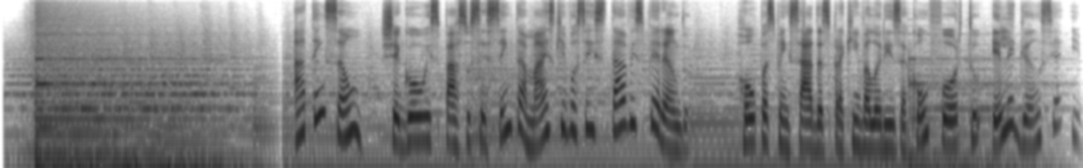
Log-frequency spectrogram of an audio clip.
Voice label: Vinheta comercial profissional audio loja roupa 60 mais; setor 60 mais

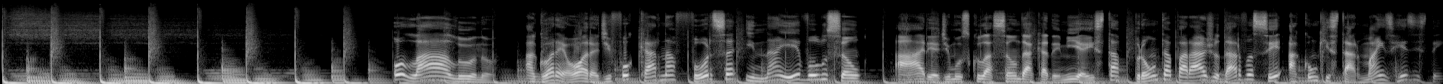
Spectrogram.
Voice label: Vinheta Comercial Profissional em audio Setor de Musculacao Academia

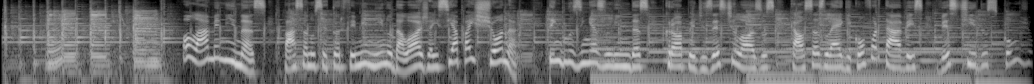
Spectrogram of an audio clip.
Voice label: Setor Feminino, vinheta comercial voz; loja de roupas

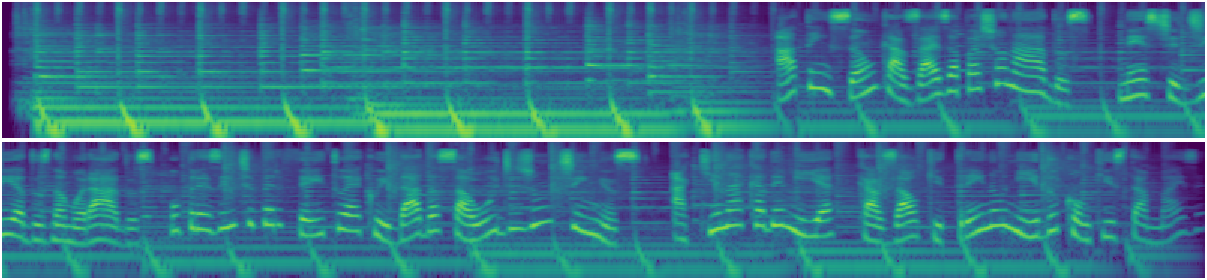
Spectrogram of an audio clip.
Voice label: Dia dos Namorados Vinheta Academia

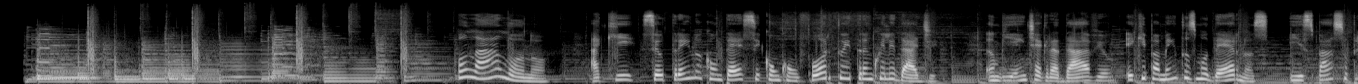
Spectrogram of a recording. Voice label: Vinheta Comercial Profissional em Audio conforto no Treino Academia

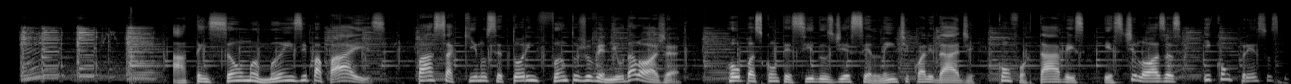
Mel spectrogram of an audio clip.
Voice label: Setor Infantojuvenil, vinheta comercial voz; loja de roupas

